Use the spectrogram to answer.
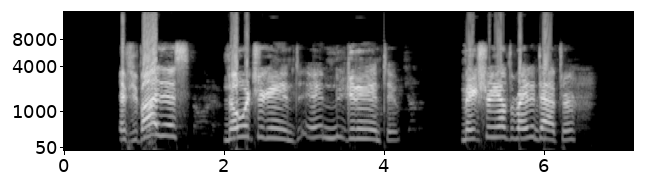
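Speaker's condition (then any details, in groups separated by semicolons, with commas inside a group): Cerebral palsy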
